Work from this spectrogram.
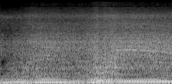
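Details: Nissan Altima race car after the alternator was plugged back in, charging with no flickering lights: engine climbs smoothly through the revs and holds steady with no stumble, sag or misfire; normal revving.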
